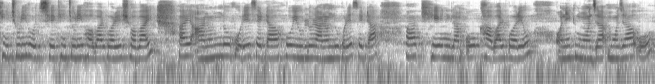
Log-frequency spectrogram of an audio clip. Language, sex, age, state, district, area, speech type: Bengali, female, 18-30, West Bengal, Jhargram, rural, spontaneous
